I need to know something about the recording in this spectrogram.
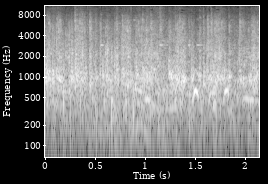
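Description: Hooves of a tight group of Camargue horses clip-clopping on the road, many steps overlapping into a dense clatter, with voices among them.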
